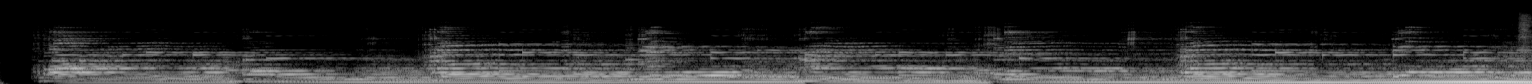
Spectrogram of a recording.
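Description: A short instrumental music interlude with effects-laden, chorused guitar tones over a steady bass line that shifts every couple of seconds, building slightly louder toward the end, with no voices.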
